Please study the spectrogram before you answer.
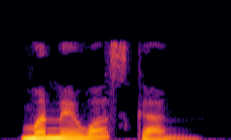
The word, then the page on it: menewaskan: Indonesian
